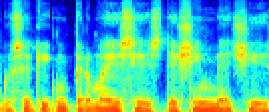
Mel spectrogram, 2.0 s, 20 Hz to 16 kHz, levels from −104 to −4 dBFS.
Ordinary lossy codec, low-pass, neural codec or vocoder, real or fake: Opus, 24 kbps; 14.4 kHz; none; real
